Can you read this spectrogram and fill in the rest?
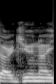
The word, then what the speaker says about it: Arjuna: It's a situation in which Arjuna, is that the right pronunciation? – Yeah, yeah. You can use Arjuna, you can use Arjun. The A can be dropped.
